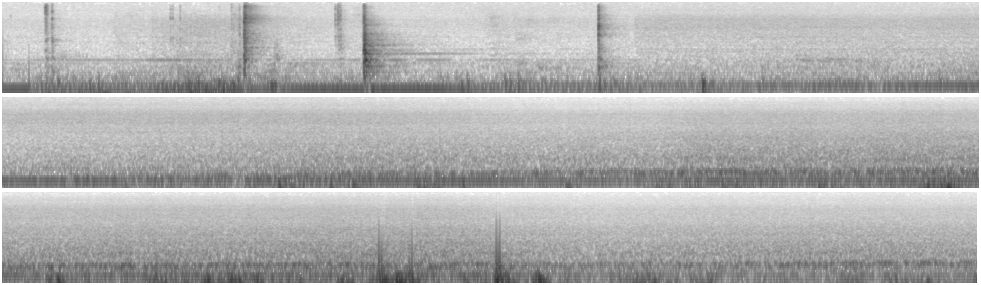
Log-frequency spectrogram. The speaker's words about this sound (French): contact et puis progressivement euh, augmenter l'intensité pour, euh, pour mettre en route le ventilateur qui, qui pèse très lourd et qui a beaucoup d'inertie. Par conséquent, on ne peut pas le faire tourner instantanément à la vitesse euh, optimale.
